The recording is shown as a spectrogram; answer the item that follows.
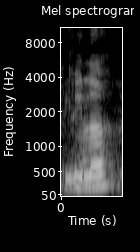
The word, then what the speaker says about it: Fila: Yeah, Fila.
